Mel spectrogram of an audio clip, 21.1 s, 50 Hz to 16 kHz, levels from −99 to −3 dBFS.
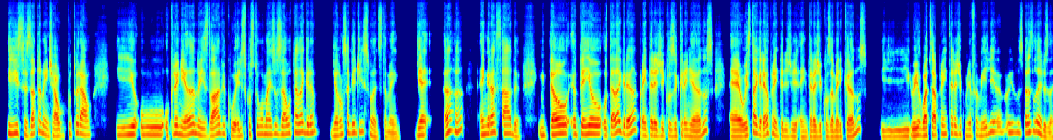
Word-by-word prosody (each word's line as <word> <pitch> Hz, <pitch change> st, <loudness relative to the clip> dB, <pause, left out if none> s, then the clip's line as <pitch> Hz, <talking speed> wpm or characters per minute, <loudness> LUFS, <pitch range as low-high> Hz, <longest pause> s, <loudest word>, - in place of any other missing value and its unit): Isso, 180 Hz, -2 st, -1 dB
exatamente, 165 Hz, -, -1 dB
é -, -, +3 dB
algo 135 Hz, +2 st, 0 dB
cultural. 170 Hz, -5 st, 0 dB, 0.5 s
E 155 Hz, +2 st, +1 dB
o 155 Hz, +1 st, +1 dB
ucraniano 170 Hz, +2 st, +2 dB
e 145 Hz, -, -1 dB
eslávico, 140 Hz, +1 st, +1 dB
eles 140 Hz, +3 st, -4 dB
costumam 165 Hz, 0 st, -5 dB
mais 165 Hz, 0 st, -1 dB
usar 165 Hz, -1 st, -1 dB
o 185 Hz, -, -2 dB
Telegram 200 Hz, +1 st, +1 dB, 0.3 s
e 135 Hz, -, -11 dB
eu 135 Hz, -, +2 dB
não 160 Hz, -, -2 dB
sabia 195 Hz, +2 st, -2 dB
disso 215 Hz, -4 st, -6 dB
antes 110 Hz, -5 st, -5 dB
também. 95 Hz, -3 st, -7 dB, 0.3 s
E 150 Hz, -, +4 dB
é, 150 Hz, 0 st, +4 dB, 0.3 s
aham, 225 Hz, -, 0 dB, 0.3 s
é 155 Hz, -, +2 dB
engraçado. 180 Hz, -, +1 dB, 0.4 s
Então 160 Hz, +6 st, +5 dB
eu 165 Hz, -, -1 dB
tenho 170 Hz, +1 st, +4 dB
o 145 Hz, -, -1 dB
Telegram 175 Hz, -, +3 dB
pra 145 Hz, -, -1 dB
interagir 135 Hz, -1 st, 0 dB
com 135 Hz, -, -8 dB
os 130 Hz, -, -5 dB
ucranianos, 135 Hz, -, -1 dB, 0.3 s
eh 125 Hz, 0 st, +5 dB
o 120 Hz, -, +3 dB
Instagram 145 Hz, +2 st, +3 dB
pra 165 Hz, -, -2 dB
interegir 125 Hz, -1 st, -4 dB
interagir 115 Hz, +1 st, -1 dB
com -, -, -8 dB
os 120 Hz, -, -5 dB
americanos 120 Hz, -, 0 dB, 0.3 s
e 120 Hz, +1 st, -4 dB
e 150 Hz, -, +5 dB
o 140 Hz, -, -7 dB
WhatsApp 145 Hz, 0 st, +5 dB
pra 175 Hz, -, -3 dB
interagir 170 Hz, -2 st, -3 dB
com 140 Hz, -, -12 dB
a -, -, -6 dB
minha 135 Hz, -, -3 dB
família 150 Hz, +10 st, -3 dB, 0.2 s
e 195 Hz, -, -1 dB
e 200 Hz, -, -4 dB
os 200 Hz, -2 st, -7 dB
brasileiros, 195 Hz, -, 0 dB
né. 100 Hz, +2 st, -6 dB
155 Hz, 175 wpm, -23 LUFS, 135-180 Hz, 0.5 s, Então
